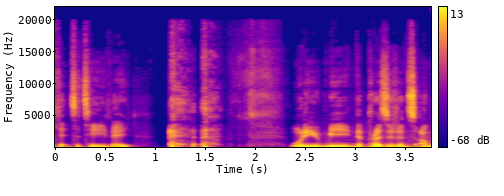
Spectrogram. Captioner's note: cough for dramatic effect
